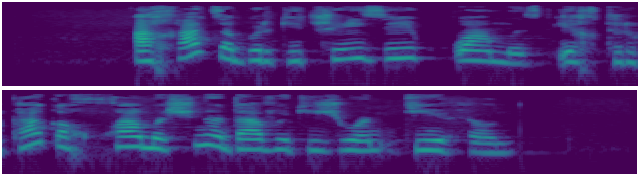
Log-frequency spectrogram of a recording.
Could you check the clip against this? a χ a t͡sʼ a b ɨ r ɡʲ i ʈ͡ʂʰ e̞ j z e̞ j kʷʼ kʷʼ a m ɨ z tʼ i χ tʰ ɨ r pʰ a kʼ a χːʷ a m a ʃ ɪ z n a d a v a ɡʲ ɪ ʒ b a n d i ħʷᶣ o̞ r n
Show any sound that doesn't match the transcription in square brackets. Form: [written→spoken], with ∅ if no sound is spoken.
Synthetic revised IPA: a χ a t͡sʼ a b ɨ r ɡʲ i ʈ͡ʂʰ e̞ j z e̞ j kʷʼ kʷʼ a m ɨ z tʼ i χ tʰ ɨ r pʰ a kʼ a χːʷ a m a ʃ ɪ [z→∅] n a d a v a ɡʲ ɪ ʒ [b→w] a n d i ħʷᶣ o̞ [r→∅] n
